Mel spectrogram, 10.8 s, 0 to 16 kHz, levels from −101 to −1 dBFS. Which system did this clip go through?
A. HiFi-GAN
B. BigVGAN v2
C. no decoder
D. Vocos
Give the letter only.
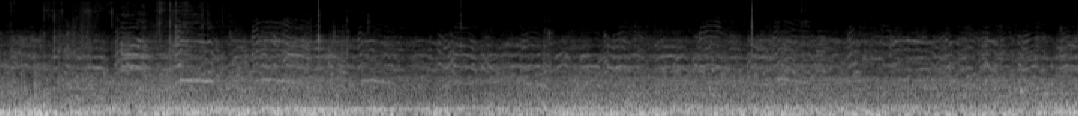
D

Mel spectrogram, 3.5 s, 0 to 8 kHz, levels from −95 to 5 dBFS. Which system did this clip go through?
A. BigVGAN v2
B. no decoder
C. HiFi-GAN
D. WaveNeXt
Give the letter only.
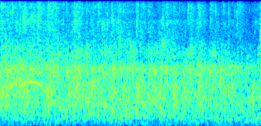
B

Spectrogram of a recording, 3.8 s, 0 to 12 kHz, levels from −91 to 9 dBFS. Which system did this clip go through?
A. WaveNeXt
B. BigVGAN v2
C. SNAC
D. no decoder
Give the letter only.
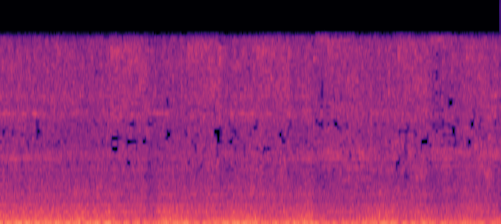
D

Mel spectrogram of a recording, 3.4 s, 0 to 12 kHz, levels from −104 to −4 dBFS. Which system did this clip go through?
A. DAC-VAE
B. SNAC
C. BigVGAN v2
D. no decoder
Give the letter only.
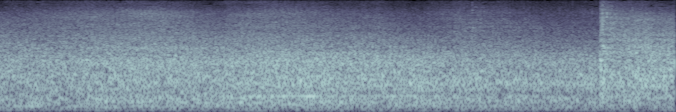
D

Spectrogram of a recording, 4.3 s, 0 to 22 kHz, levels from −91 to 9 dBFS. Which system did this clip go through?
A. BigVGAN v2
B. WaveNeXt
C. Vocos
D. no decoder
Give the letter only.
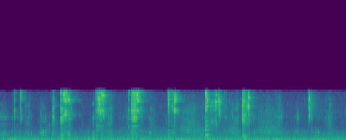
D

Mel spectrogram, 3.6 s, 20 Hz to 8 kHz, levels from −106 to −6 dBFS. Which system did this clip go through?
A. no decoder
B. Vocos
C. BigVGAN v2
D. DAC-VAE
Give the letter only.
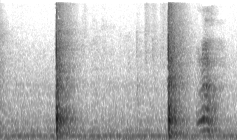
A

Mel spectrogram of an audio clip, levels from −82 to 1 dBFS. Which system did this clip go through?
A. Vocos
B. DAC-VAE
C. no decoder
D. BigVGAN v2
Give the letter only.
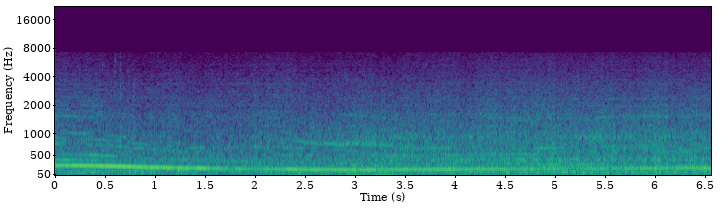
C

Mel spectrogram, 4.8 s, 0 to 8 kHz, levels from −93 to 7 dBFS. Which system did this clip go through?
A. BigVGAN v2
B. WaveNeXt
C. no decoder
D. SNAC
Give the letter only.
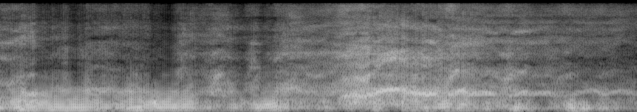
B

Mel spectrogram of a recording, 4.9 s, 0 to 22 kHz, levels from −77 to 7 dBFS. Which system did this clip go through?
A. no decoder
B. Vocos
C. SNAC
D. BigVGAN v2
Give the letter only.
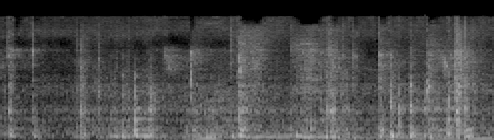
C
